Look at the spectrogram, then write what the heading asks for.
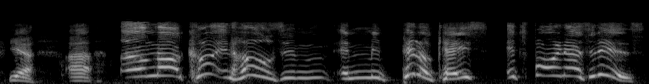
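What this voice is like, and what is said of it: Put-on Scottish accent. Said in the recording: “I'm doing a Scottish accent right now because the man is Scottish ... I feel like I'm watching Shrek.”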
